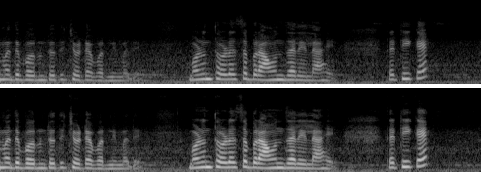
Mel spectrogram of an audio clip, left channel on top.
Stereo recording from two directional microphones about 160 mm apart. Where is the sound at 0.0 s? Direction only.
30° right (ahead or behind).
